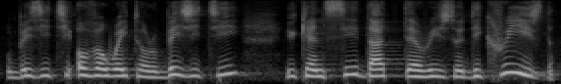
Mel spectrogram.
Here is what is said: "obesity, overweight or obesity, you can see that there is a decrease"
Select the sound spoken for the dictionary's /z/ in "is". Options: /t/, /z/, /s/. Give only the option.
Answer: /z/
